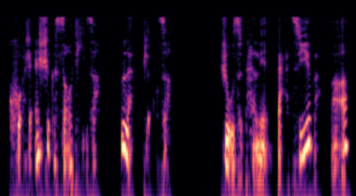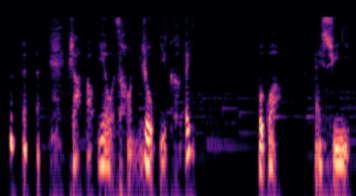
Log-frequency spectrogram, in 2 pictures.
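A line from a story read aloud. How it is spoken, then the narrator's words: Loud laughter. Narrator (Chinese): 杨三听完大笑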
